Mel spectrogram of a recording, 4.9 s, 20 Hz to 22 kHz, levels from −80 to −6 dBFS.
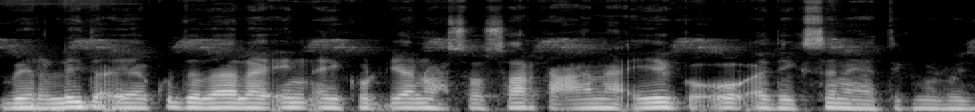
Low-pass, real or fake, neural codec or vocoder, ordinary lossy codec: none; real; none; none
